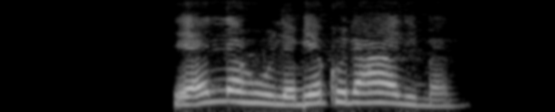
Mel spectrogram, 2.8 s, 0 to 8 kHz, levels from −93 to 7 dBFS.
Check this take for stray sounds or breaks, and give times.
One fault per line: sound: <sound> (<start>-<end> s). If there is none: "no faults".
no faults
